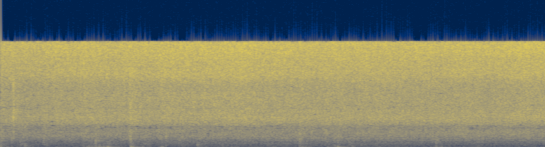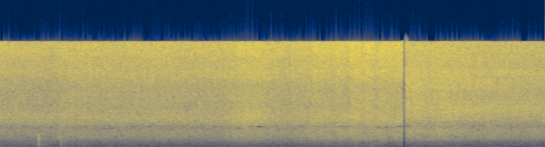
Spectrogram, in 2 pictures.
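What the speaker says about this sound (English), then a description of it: "Our tomato is still caramelizing." Tomato and onions sizzle in a pan while caramelizing for a beef goulash, a steady close hiss with occasional small pops and stirring, no voices.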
